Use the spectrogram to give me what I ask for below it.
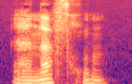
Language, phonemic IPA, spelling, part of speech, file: French, /a.fʁɔ̃/, affront, noun, Fr-affront.ogg
- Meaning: affront, insult, snub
